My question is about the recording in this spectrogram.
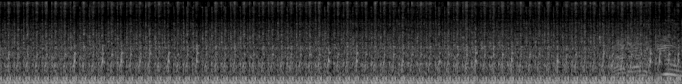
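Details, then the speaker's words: Massey Ferguson 35 diesel tractor, seized after 20+ years in the woods and freed, starter failed and removed, tow-started behind a truck in third gear high with fuel tank pressurized. It fired after about 300 yards. Even, unbroken diesel chug at steady idle, running on its own: normal. "Starter gave out on me. Pulled it off. It took it about, I don't know, 300 yards to build up enough compression and heat. And it finally started popping off."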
